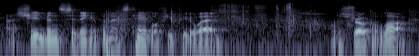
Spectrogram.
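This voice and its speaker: An actor playing an uneasy man giving a halting, understated account in a naturalistic documentary interview style. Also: sits low, vocal fry, a little hiss or hum. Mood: shaken. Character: uneasy man recounting meeting his secret half-brother.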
